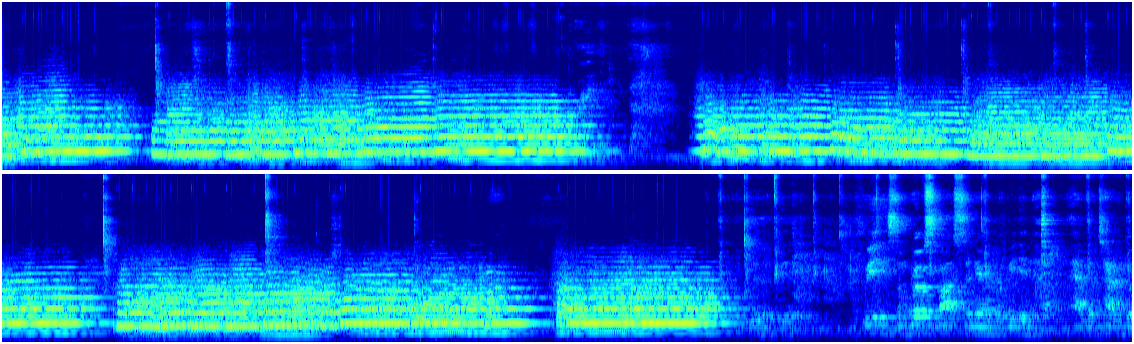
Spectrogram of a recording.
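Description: A small student brass ensemble of trumpet, French horn and trombones playing a slow piece in long held chords, phrase by phrase. Short breaks between phrases mark the players' breathing spots. The playing ends a couple of seconds before the close.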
